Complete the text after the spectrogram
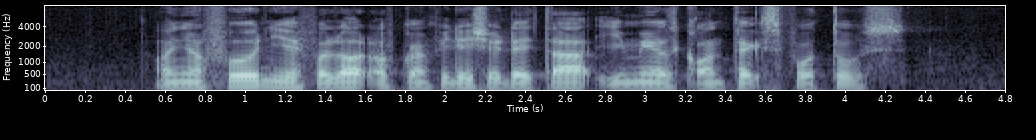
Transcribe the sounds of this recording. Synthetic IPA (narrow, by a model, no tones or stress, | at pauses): ʔɔ̃njɔfõnjuhɛvəlɔtɔfkɔ̃nfidɛ̃nʃə̃ldetʰaʔimelskʰɔ̃ntɛk̚sfotos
